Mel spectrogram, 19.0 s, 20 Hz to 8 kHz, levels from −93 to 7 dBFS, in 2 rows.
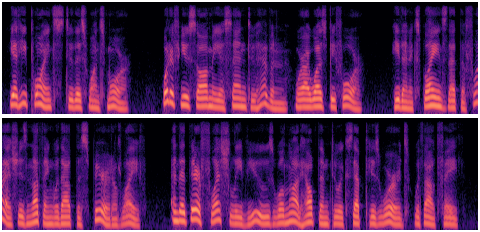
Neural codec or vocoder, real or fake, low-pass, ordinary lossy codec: none; real; 7.2 kHz; Opus, 64 kbps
